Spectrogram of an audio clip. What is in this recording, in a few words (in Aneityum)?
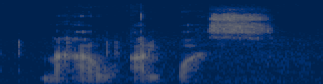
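"nahau alpas", Aneityum word, turtles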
